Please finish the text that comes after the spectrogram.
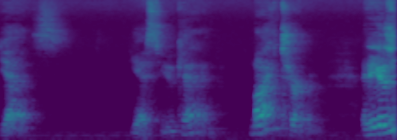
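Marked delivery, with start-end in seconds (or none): none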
